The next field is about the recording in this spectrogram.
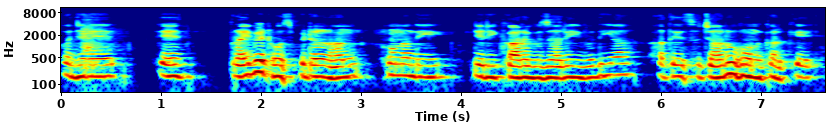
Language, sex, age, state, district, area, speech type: Punjabi, male, 60+, Punjab, Amritsar, urban, spontaneous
